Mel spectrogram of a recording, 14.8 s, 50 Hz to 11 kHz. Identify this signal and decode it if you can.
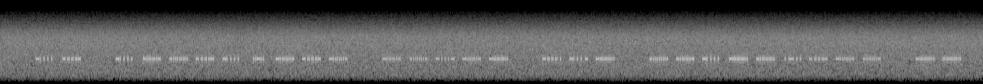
Hellschreiber (Feld-Hell, 122.5 baud), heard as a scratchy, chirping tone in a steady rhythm, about 1020 Hz, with radio static. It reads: LA LOCALIDAD DONDE FUE COLECTADO ES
